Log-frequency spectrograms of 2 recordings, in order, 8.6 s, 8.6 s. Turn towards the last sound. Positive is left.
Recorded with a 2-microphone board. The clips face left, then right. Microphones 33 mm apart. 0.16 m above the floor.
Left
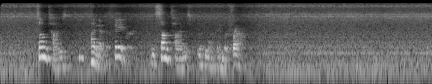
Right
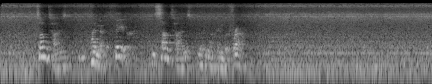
turn(degrees=70)  # may be behind; listen again after turning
